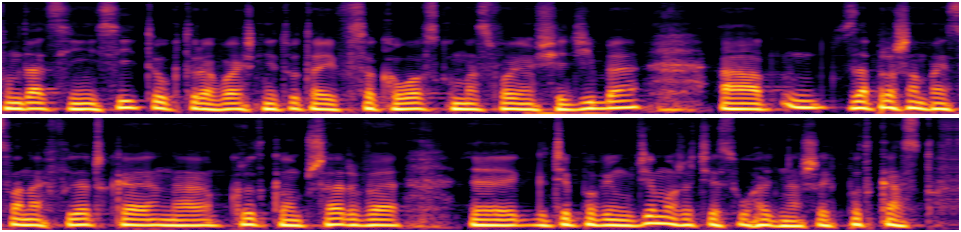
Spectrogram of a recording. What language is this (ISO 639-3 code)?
pol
